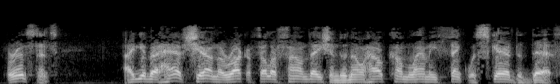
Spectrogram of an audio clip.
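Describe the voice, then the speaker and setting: Man acting a wry, husky adventurer captain, old radio. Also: medium pitch, brisk, close to an everyday voice. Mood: musing. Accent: American. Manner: needling, interrogating, sardonic. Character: bold, wry, probing male adventurer captain. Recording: muffled, echoey vintage radio recording.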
